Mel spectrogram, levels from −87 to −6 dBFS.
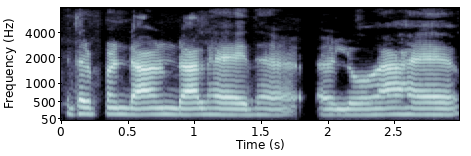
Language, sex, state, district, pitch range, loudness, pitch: Hindi, male, Bihar, Muzaffarpur, 155-165 Hz, -18 LUFS, 160 Hz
